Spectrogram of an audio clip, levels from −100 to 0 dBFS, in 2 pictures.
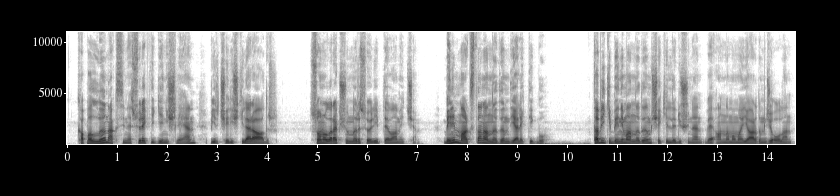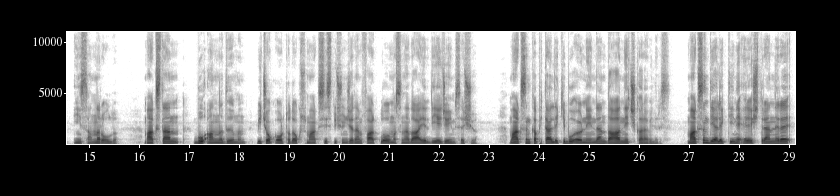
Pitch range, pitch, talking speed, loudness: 105-140 Hz, 120 Hz, 105 wpm, -27 LUFS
